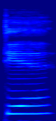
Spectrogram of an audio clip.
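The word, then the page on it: die: tone 2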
